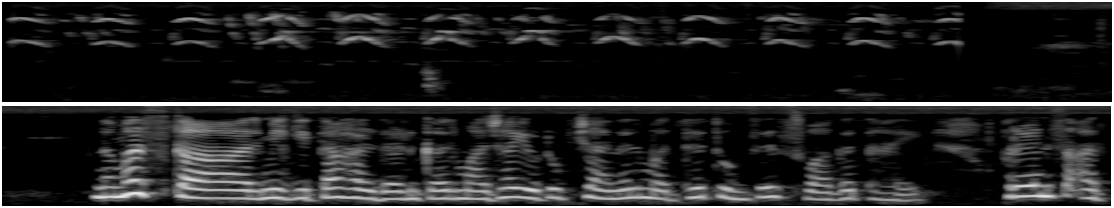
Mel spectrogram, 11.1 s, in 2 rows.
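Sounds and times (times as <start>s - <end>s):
small bird chirping: 0.0s - 6.0s
faint hiss: 4.9s - 11.0s.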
